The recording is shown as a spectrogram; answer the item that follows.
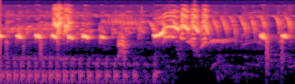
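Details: Agitated Bornean white-rumped shama in a forest setting repeats short, bright chirps at a quick pace, breaks into a fast, looping warbled whistle, then returns to the clipped chirps. A low buzzing hum sounds underneath the early notes.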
